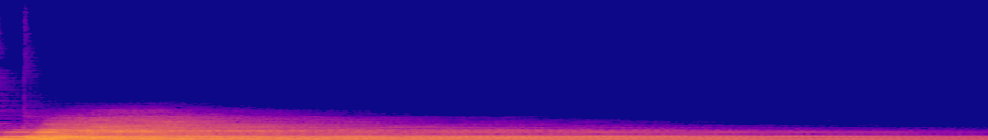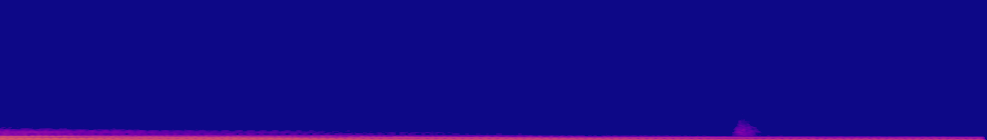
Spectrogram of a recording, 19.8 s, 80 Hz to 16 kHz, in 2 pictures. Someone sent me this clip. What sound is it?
Medium loud reverb 2
A medium-loud gong strike sample with a good bit of reverb
Gong-strike, Reverb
